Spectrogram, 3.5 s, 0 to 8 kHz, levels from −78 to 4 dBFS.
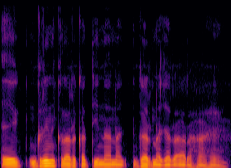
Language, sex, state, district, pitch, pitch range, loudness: Hindi, male, Arunachal Pradesh, Lower Dibang Valley, 105 Hz, 90-110 Hz, -18 LUFS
